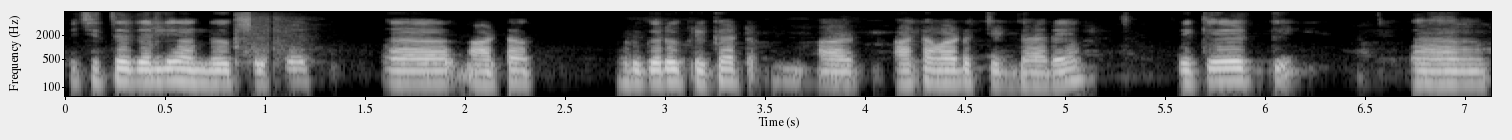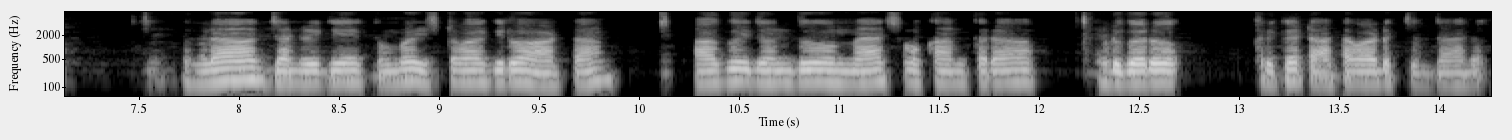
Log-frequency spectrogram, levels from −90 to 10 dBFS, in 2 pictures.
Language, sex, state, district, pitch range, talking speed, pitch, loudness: Kannada, male, Karnataka, Dakshina Kannada, 125-140 Hz, 100 wpm, 130 Hz, -19 LUFS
